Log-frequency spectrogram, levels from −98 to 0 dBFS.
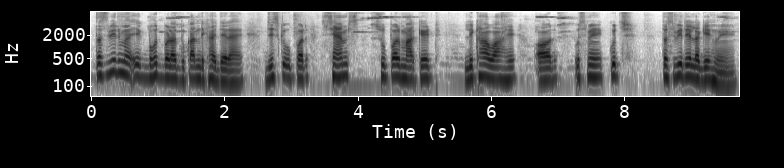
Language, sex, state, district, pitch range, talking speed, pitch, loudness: Hindi, male, West Bengal, Alipurduar, 140-170 Hz, 150 wpm, 155 Hz, -16 LUFS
